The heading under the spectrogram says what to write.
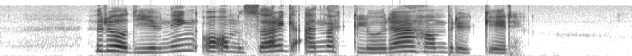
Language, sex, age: Norwegian, female, 21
